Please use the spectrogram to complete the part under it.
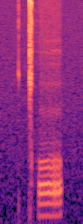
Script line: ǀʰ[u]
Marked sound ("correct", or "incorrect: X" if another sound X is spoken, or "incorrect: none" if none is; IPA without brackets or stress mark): incorrect: o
